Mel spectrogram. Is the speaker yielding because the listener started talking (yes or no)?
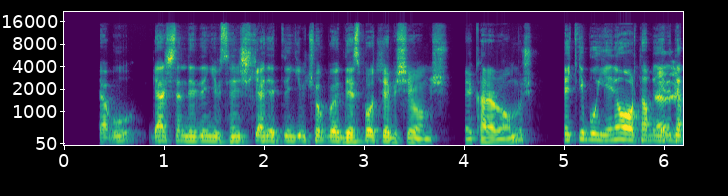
no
